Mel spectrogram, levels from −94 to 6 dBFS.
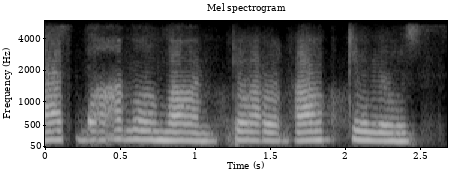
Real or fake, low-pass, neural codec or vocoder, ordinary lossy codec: fake; 5.4 kHz; codec, 16 kHz, 0.5 kbps, FreqCodec, smaller model; Opus, 16 kbps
